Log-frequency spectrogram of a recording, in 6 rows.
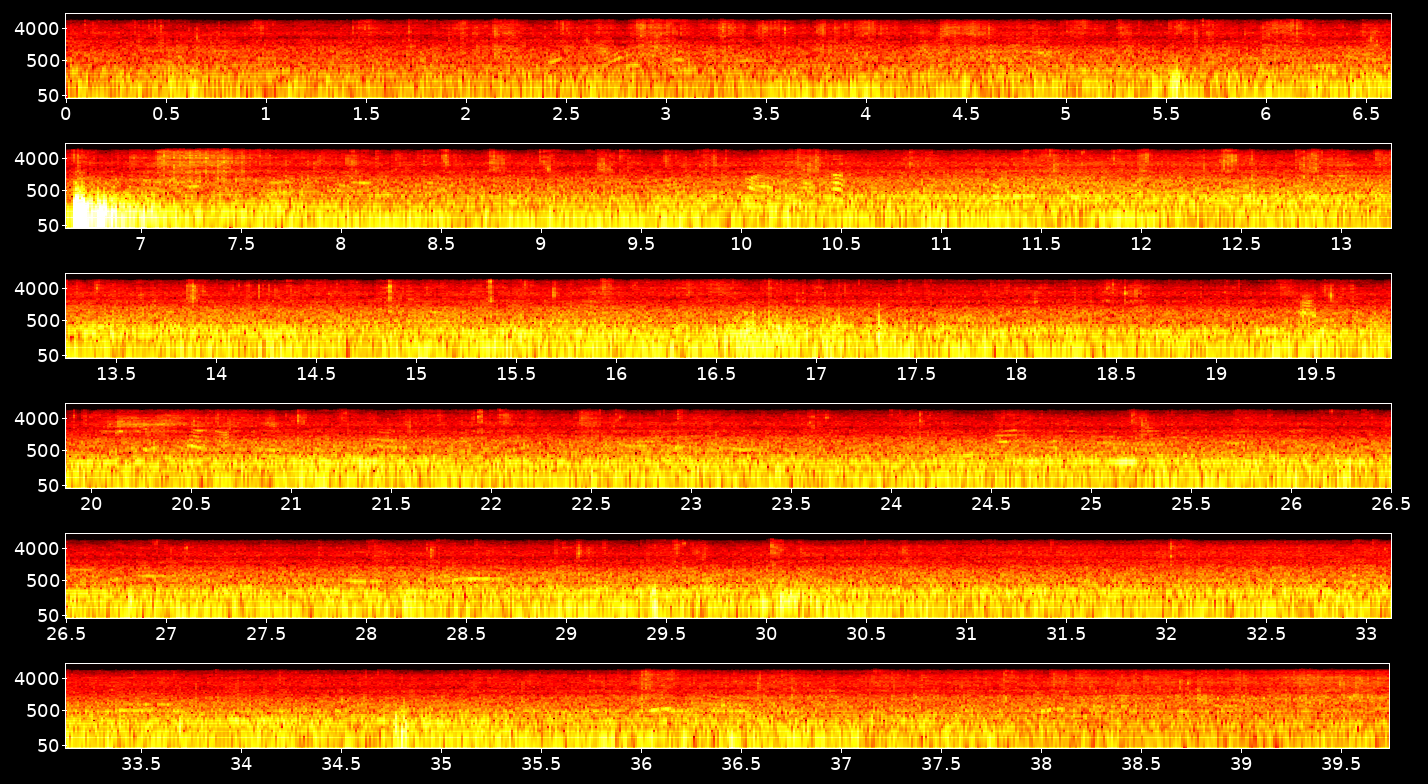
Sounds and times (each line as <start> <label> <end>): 6.6 deep humming sound of the floes crashing onto the street 8.2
